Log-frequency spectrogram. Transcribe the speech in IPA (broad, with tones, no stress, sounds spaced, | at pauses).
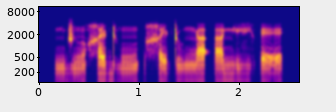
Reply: n d͡ʒ ũ˩˧ χ ɛ˦˥ ɖʱ ũ˩˧ | χ e˧˩˧ ʈ u˩˧ ŋ a˨˥ ʔ a˩˧ mʲ ə˧˩˧ vʲ ʊ˩˧ ʔ ɛ˧˩˧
